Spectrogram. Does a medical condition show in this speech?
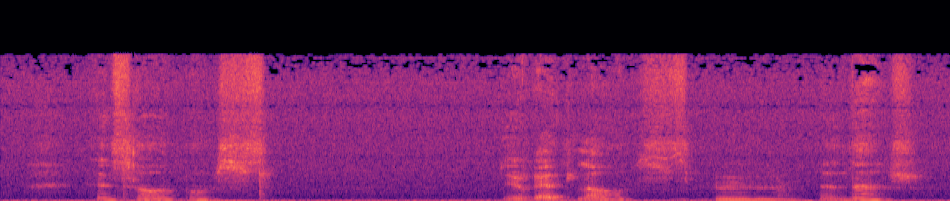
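Yes: cerebral palsy; uses wheelchair.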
